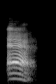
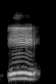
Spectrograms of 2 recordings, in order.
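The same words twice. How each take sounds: First: The vowel is said short, not like its name. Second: The vowel is said long, like its letter name. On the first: The speaker calls it wrong. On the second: The speaker calls it right.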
